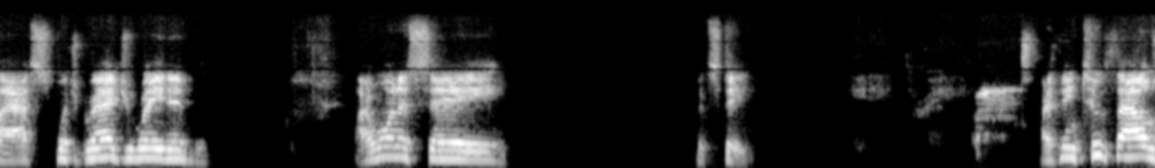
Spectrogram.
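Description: A man speaks calmly in pauses over an online call.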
